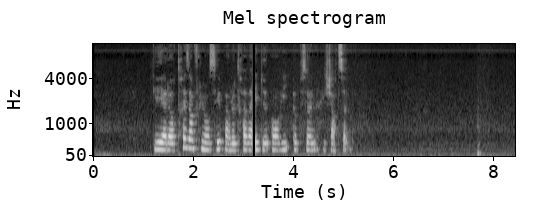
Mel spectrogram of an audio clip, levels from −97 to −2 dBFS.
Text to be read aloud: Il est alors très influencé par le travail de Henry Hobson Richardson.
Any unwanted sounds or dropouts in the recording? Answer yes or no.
yes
